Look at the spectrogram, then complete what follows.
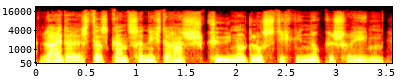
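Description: An actor playing a cool, sardonic, haughty letter writer in a radio play, husky and formally measured. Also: male voice, low-pitched, very animated, no room sound, clean studio sound, full character voice. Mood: mocking.

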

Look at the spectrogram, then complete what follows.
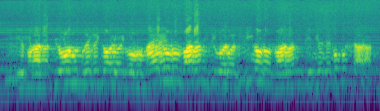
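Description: An actor in a radio play as a brisk, jovial male mission controller, heard over a radio transmission. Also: high-pitched, fairly even intonation, lo-fi sound, a little hiss or hum. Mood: brisk, upbeat. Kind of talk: radio drama acting.

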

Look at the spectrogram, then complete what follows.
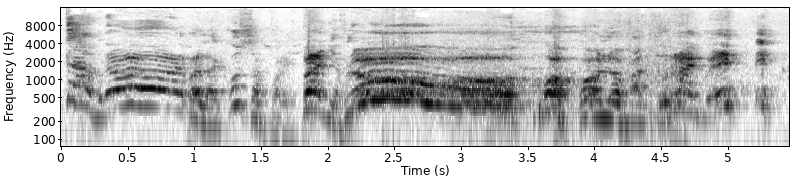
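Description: A man's voice: extremely high pitch, wildly swooping pitch, slow, shouting, heavily acted. Boisterous old criollo countryman, swooping wildly. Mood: mocking glee. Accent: rural Argentine. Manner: folksy, exclamatory, prone to cackling. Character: rustic old criollo husband, boisterous, mocking, folksy. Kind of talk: radio drama acting. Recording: distant, echoey, noisy radio play recording.

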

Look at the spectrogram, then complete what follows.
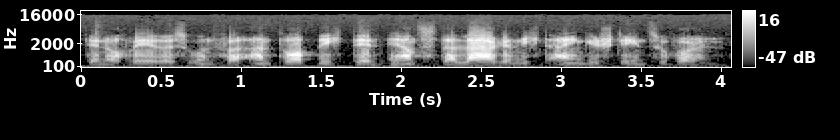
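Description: A man's voice: mid-range voice, brisk, noisy background, lightly acted. A male actor playing a grave, official radio announcer reading an emergency bulletin in a radio play. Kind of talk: scripted news bulletin within radio play.

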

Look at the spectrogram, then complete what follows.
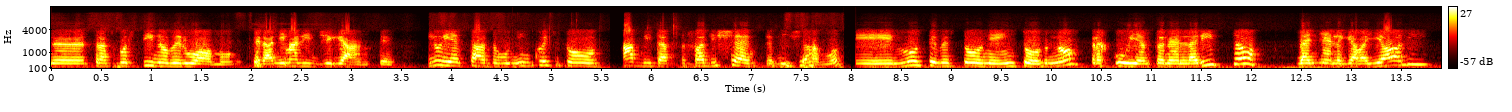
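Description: A woman talks in a reflective interview about her theatre work. Her voice is husky and tense, and she explains things carefully, stopping now and then to find the word. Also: mid-range voice, a bit bright, rough recording. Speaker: theatre artist being interviewed. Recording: radio interview broadcast.

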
